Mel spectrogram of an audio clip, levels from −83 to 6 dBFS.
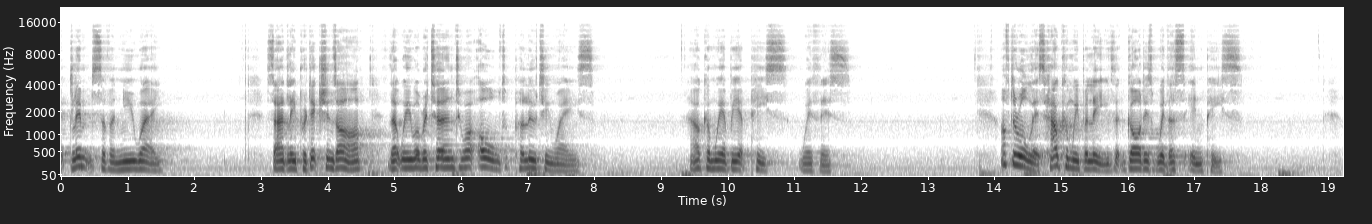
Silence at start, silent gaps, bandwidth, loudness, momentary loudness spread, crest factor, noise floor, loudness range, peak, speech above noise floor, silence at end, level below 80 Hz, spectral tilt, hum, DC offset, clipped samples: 0 s; none; 16 kHz; -23 LUFS; 16 LU; 18 dB; -57 dBFS; 7 LU; -6 dBFS; 34 dB; 0.75 s; -46 dBFS; -5.5 dB/octave; none; under 0.1%; under 0.1%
